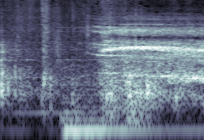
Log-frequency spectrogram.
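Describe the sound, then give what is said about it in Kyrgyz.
A horse neighs among horses gathered at one spot. In the second half a drawn-out, high-pitched whinny rises clearly above a low, steady background rumble. “Аттарды ушул жерге чогултуп атайын бир жерге.”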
